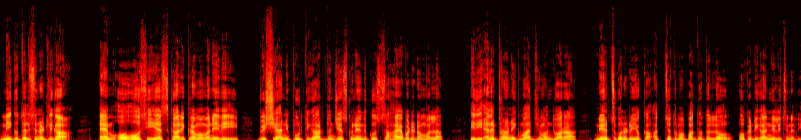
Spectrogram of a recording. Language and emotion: Telugu, neutral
